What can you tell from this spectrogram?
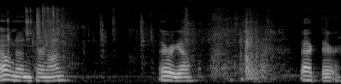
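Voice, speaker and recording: A woman's voice with music in the background. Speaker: lifestyle vlogger. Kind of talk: casual shopping vlog. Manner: fast; animated.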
